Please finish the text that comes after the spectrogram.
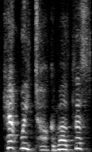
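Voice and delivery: a hopeless plea to be heard; called out hopelessly. Acted. Doctor calling to the soldiers from behind the curtains, hopeless. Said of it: "called out hopelessly".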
